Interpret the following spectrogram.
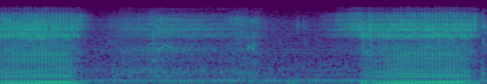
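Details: Sleeping dog snoring: loud, harsh buzzing snores, two long snores with quieter breathing between.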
